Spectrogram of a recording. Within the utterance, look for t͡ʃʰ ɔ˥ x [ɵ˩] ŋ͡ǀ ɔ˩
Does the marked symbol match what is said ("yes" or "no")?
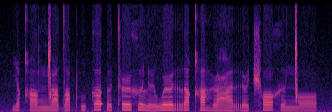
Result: no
